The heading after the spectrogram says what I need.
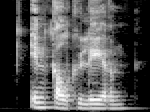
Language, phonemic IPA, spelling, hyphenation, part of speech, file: Dutch, /ˈɪn.kɑl.kyˌleː.rə(n)/, incalculeren, in‧cal‧cu‧le‧ren, verb, Nl-incalculeren.ogg
- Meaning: to take into account, to include in a calculation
